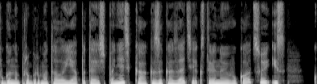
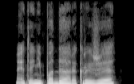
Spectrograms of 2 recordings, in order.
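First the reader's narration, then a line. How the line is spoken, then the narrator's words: Strained dragon growl. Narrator (Russian): надрывно рыкнул дракон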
